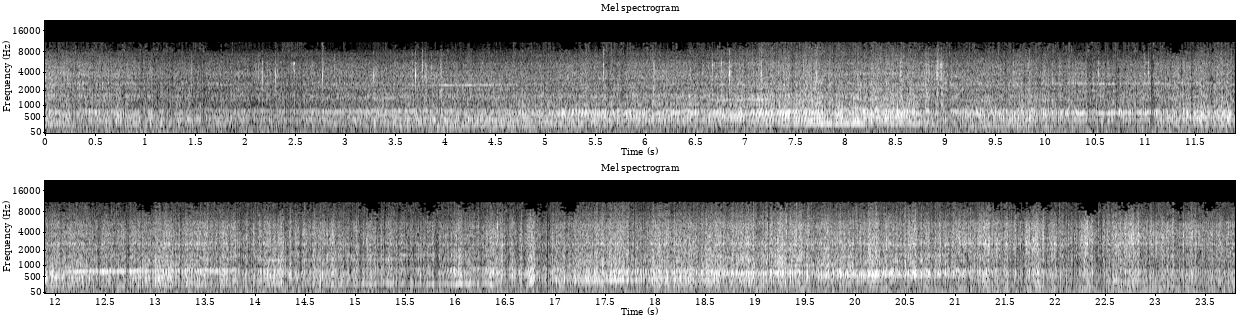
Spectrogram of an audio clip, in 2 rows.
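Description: C5 Corvette Z06's LS6 V8 engine heard from inside the cabin at speed, its pitch climbing under acceleration several times and dropping back in between, over steady tyre and wind noise.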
